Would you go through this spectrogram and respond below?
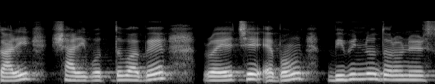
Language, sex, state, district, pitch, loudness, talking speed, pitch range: Bengali, female, Tripura, West Tripura, 205 Hz, -15 LUFS, 80 wpm, 190-240 Hz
